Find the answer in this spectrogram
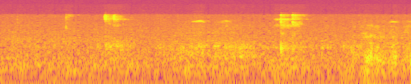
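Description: Near silence with a few faint, scattered clicks from typing on a computer keyboard, about a second in and again near the end.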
